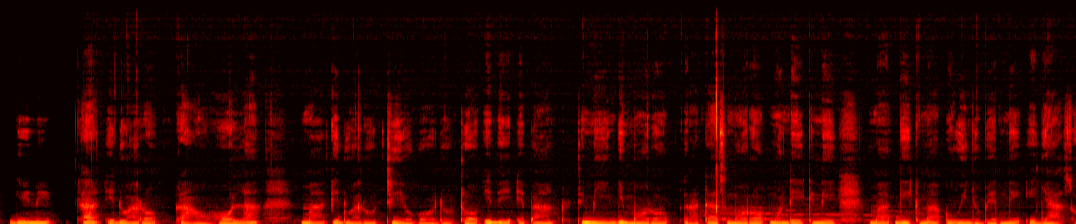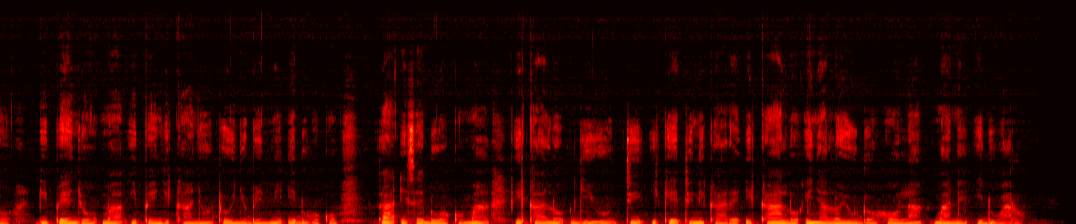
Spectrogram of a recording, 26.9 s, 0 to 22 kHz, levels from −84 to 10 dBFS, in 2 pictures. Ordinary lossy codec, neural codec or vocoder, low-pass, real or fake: none; none; none; real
